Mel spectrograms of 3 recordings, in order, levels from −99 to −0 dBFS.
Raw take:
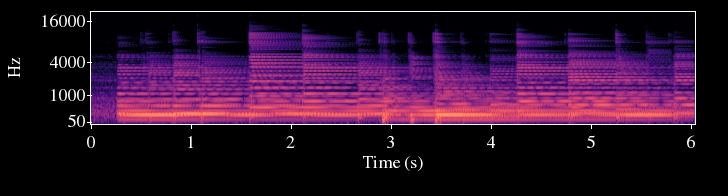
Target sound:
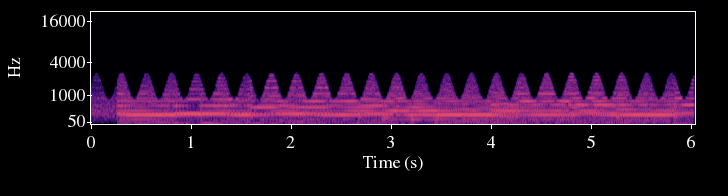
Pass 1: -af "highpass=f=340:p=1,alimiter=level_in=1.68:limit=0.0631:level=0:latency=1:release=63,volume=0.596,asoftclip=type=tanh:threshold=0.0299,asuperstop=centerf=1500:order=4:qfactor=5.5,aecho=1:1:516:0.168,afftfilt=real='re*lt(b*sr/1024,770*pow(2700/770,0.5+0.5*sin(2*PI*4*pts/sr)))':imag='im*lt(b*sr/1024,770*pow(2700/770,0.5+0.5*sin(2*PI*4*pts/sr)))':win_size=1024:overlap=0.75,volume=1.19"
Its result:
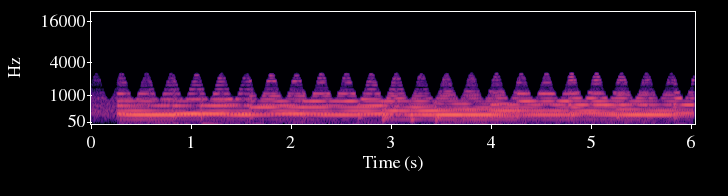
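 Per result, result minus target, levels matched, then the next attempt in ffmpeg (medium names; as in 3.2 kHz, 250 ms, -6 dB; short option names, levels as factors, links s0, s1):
saturation: distortion -12 dB; 2 kHz band -5.5 dB
-af "highpass=f=340:p=1,alimiter=level_in=1.68:limit=0.0631:level=0:latency=1:release=63,volume=0.596,asoftclip=type=tanh:threshold=0.00794,asuperstop=centerf=1500:order=4:qfactor=5.5,aecho=1:1:516:0.168,afftfilt=real='re*lt(b*sr/1024,770*pow(2700/770,0.5+0.5*sin(2*PI*4*pts/sr)))':imag='im*lt(b*sr/1024,770*pow(2700/770,0.5+0.5*sin(2*PI*4*pts/sr)))':win_size=1024:overlap=0.75,volume=1.19"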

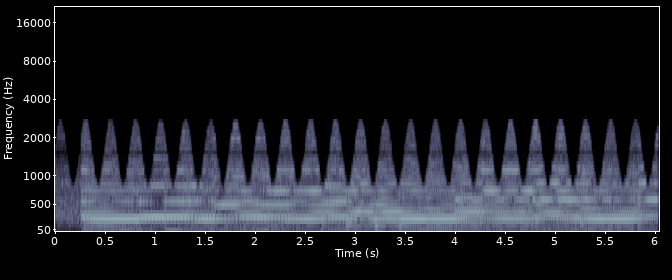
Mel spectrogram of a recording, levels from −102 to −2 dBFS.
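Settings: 2 kHz band -3.0 dB
-af "highpass=f=340:p=1,alimiter=level_in=1.68:limit=0.0631:level=0:latency=1:release=63,volume=0.596,asoftclip=type=tanh:threshold=0.00794,asuperstop=centerf=4200:order=4:qfactor=5.5,aecho=1:1:516:0.168,afftfilt=real='re*lt(b*sr/1024,770*pow(2700/770,0.5+0.5*sin(2*PI*4*pts/sr)))':imag='im*lt(b*sr/1024,770*pow(2700/770,0.5+0.5*sin(2*PI*4*pts/sr)))':win_size=1024:overlap=0.75,volume=1.19"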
